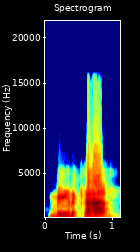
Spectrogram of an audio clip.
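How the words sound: It is said in the West Coast way. "out here on the West Coast, it's manicotti"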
